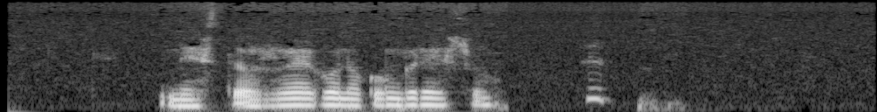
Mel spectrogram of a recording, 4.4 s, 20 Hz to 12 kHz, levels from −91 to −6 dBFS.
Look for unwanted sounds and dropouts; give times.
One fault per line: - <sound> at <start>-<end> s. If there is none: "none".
- laugh at 2.9-3.1 s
